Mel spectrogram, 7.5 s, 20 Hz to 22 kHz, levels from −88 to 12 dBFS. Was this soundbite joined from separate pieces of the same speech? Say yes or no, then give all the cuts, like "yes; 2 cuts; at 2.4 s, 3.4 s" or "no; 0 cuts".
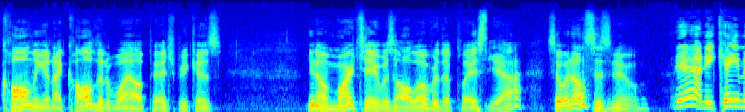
yes; 1 cut; at 4.9 s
